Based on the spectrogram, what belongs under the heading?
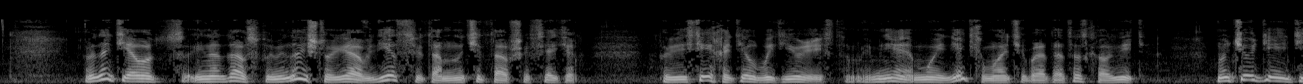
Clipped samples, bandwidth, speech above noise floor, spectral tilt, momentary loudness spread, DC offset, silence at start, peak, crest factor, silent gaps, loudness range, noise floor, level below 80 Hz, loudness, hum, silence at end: under 0.1%; 8.8 kHz; 26 dB; -5.5 dB/octave; 10 LU; under 0.1%; 0 s; -10 dBFS; 18 dB; none; 3 LU; -52 dBFS; -64 dBFS; -27 LUFS; none; 0 s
